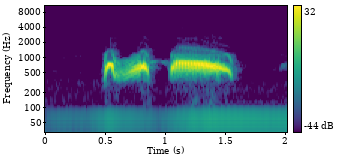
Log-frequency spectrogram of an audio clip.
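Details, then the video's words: Spotted dove calling to attract and excite other doves. A quick coo that swells upward, a brief pause, then a long buzzy rolling coo falling gently, with a faint low hum. "Tiếng cu gáy dùng kích bổi mỗi ngày"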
